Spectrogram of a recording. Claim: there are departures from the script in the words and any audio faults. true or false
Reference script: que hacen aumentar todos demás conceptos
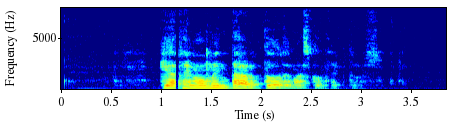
true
